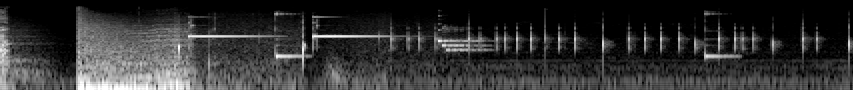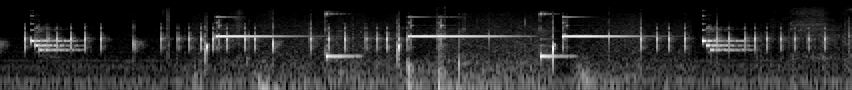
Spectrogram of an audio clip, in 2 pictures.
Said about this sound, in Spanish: Bueno, hace un año estamos escuchando, em, obviamente, el sonido de WhatsApp, ¿no?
